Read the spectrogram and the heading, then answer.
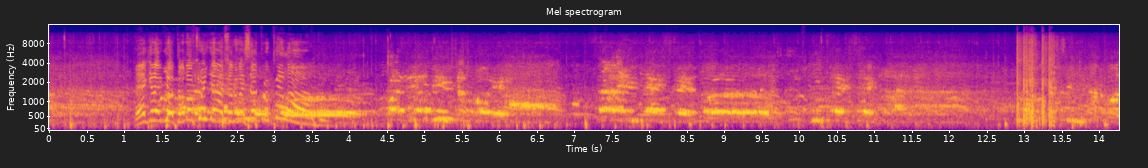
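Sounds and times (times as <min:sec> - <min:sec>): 
large crowd of fans cheering and chanting: 0:00.0 - 0:14.2
speech: 0:01.2 - 0:03.9
sharp crackling pops: 0:12.6 - 0:14.2.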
